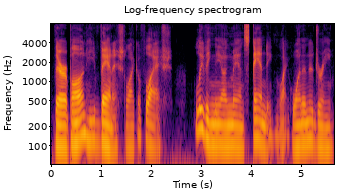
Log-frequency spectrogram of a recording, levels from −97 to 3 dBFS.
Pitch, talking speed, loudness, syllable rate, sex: 110 Hz, 170 wpm, -20 LUFS, 4.6 syllables/s, male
